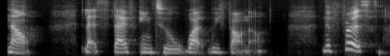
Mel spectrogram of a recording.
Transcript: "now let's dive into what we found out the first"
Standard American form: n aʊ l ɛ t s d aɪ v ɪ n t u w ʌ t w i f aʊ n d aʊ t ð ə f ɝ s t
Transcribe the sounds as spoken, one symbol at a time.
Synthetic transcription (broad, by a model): n aʊ l ɛ t s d aɪ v ɪ n t u w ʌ t w i f aʊ n aʊ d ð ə f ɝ s t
